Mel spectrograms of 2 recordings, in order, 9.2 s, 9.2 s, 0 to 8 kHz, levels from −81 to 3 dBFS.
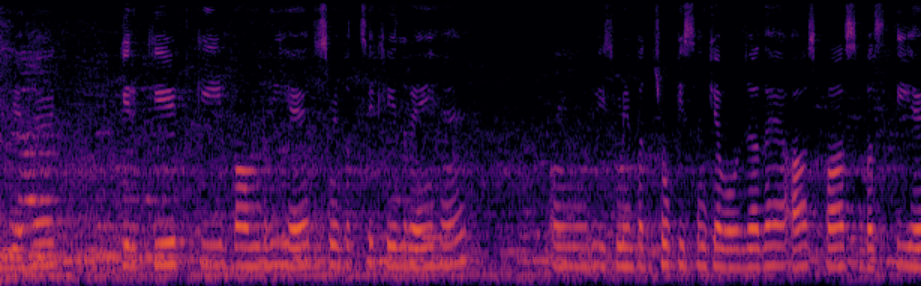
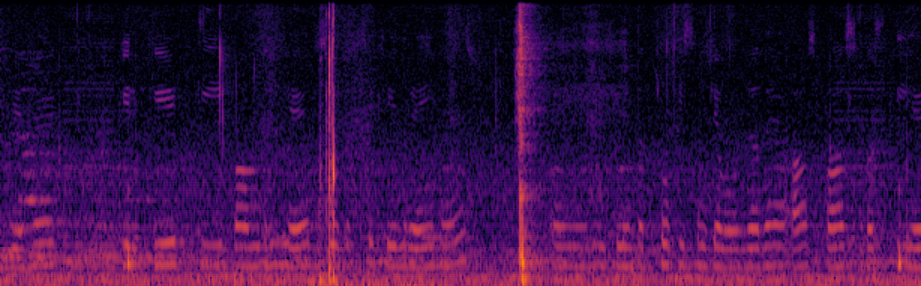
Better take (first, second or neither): first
